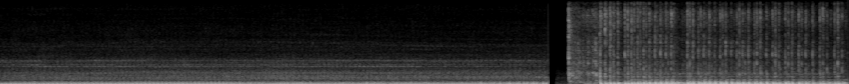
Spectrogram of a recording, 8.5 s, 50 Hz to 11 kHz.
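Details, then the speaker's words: 2022 Harley-Davidson Iron 883, about 1,600 miles, stock mufflers refitted in place of Rinehart slip-ons: soft, even V-twin lope at idle, brief cutout, then clean revs with muffled, quiet "sewing machine" note; healthy engine. "since I'm trading this in I went ahead and put the stock exhaust back on so this is what it sounds like with that sewing machine of a stock exhaust"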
